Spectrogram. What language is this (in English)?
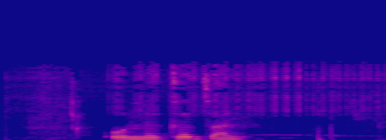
Fang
